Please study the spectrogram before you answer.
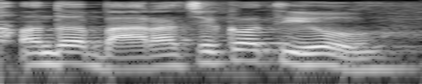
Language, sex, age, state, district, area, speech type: Nepali, male, 30-45, West Bengal, Darjeeling, rural, spontaneous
